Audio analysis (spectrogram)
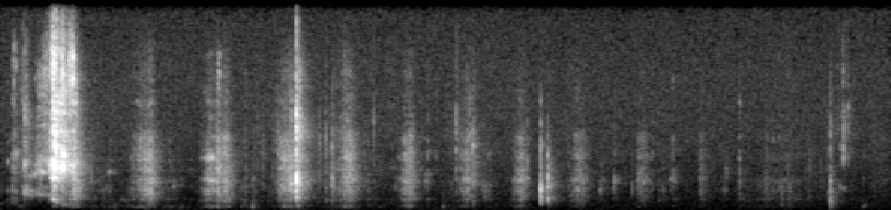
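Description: Thick, heavily seasoned seafood-flavored chips are crunched and chewed up close, several sharp loud bites followed by a run of softer, fading mastication crackles, with no talk.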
